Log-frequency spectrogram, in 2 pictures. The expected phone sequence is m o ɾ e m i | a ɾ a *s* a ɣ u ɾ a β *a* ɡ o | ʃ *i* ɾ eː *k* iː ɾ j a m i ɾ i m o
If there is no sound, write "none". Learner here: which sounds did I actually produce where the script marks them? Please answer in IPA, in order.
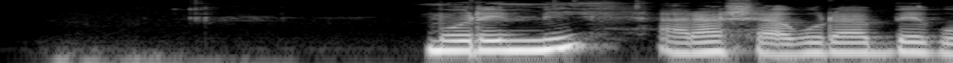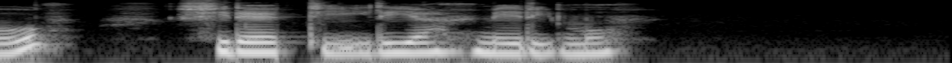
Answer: ʃ, e, i, t

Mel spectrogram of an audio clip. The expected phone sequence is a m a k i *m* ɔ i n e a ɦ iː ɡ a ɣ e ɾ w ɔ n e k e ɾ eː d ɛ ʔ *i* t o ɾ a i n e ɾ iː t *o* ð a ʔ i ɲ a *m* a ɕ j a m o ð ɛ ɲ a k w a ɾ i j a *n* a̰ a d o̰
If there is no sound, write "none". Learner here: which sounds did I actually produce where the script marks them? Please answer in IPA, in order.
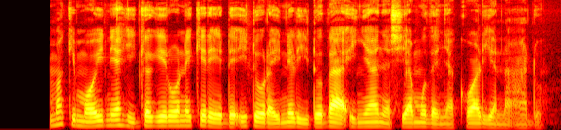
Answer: m, i, o, ɲ, n

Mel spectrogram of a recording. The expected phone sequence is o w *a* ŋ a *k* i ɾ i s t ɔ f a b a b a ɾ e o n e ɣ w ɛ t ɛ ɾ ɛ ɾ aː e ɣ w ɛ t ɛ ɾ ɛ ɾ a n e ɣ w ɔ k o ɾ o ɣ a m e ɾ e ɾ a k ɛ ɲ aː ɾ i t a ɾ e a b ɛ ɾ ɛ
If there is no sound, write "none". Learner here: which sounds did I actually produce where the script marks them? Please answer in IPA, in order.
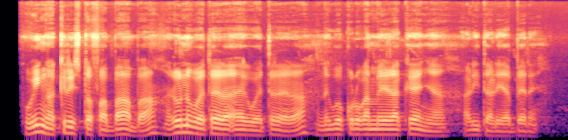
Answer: i, k

